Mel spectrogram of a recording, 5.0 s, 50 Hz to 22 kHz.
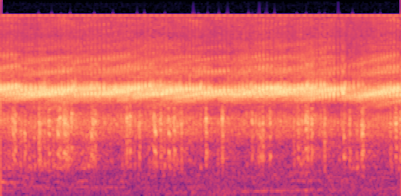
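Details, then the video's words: Swamp frogs in spring at Heartland Forest, Ontario, April 2, 2022, hundreds calling together, including Spring Peepers, Wood Frogs and Eastern Chorus Frogs: an intense high-pitched trilling wall with fast pulsed croaks running below it. "Frog Sounds HQ HD"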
